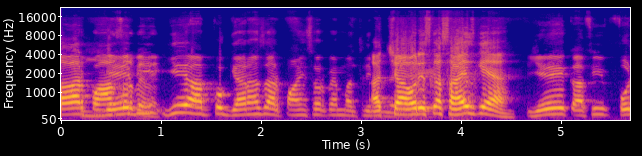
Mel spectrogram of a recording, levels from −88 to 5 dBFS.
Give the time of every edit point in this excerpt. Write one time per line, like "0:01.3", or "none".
none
